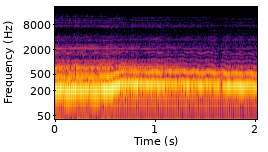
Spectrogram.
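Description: A female singer humming a long wordless note with vibrato, stepping up to a higher held note about half a second in.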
